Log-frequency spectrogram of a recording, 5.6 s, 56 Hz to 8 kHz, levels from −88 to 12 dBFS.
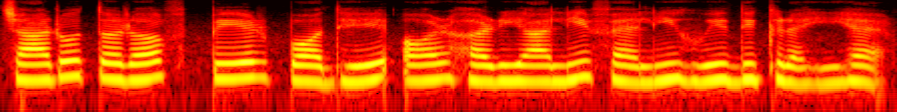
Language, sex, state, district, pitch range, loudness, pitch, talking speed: Hindi, female, Assam, Sonitpur, 220-245 Hz, -16 LUFS, 230 Hz, 115 wpm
